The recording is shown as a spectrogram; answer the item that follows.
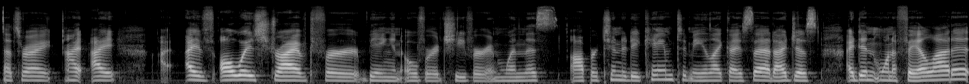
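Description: With a Wisconsin accent, a woman talks at a medium pitch and a moderate pace, her intonation monotone and flat, with hardly any pauses. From northern Wisconsin, US Upper Midwest. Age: 20s. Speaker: insurance sales agent. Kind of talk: interview.

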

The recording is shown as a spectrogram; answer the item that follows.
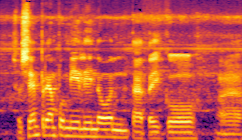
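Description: A man speaks with lively intonation amid noticeable background noise. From Philippines, Tondo, Manila. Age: 40s. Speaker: podcast co-host. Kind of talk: casual chat.

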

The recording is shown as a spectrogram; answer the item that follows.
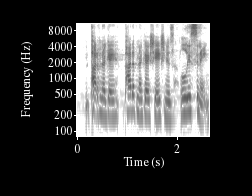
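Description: With music playing in the background, a woman talks at a fairly quick pace with ordinary pitch variation. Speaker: pastor. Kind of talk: sermon. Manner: fast.

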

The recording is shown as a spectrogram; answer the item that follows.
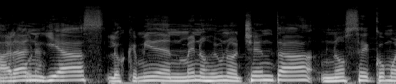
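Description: The voice has a dark, mellow tone and fairly even intonation. The pace is very slow. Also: man. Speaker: voice actor and co-host. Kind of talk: casual chat.

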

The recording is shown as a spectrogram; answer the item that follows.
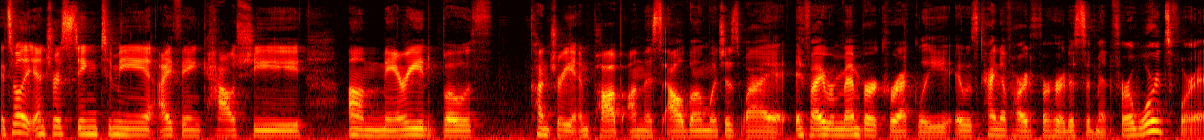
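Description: Her pitch is very deep and low for a woman, with ordinary variation. She talks at a moderate pace on a very clean recording with a silent background. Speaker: podcast host. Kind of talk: casual monologue. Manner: loud; relaxed.

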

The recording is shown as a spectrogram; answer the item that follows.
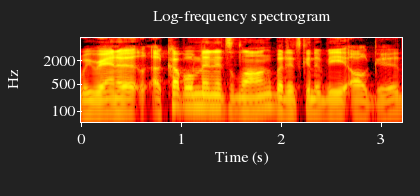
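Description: A man's voice with an American accent and ordinary pitch variation. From Sacramento, California. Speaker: comedian and podcast host. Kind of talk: casual chat.

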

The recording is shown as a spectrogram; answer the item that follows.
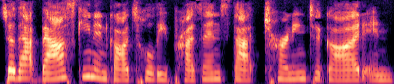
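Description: With a plain, everyday voice, a woman speaks at medium pitch and a fairly slow pace, showing ordinary pitch variation, recorded with a dry, close sound with no echo against a quiet background. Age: 40s. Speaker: podcast host and conference speaker. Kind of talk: interview. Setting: video call.

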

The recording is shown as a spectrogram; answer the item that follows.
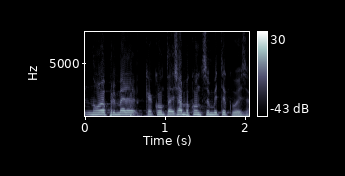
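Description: This man's voice sits high in pitch. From Madeira, Portugal. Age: 20s. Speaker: streamer and podcast host. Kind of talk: casual live-stream chat. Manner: animated.

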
